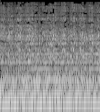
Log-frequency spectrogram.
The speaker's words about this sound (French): Tu vas couper le moteur bientôt, attention hein.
